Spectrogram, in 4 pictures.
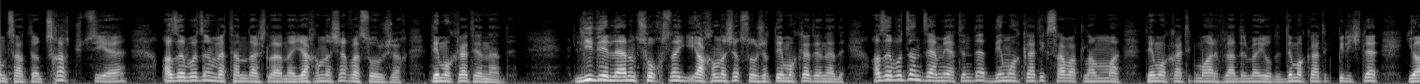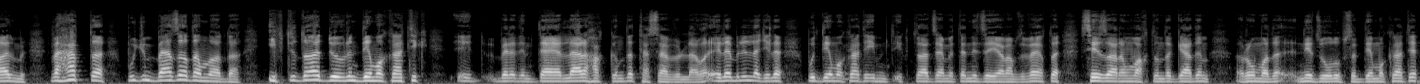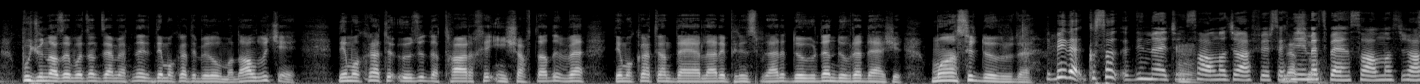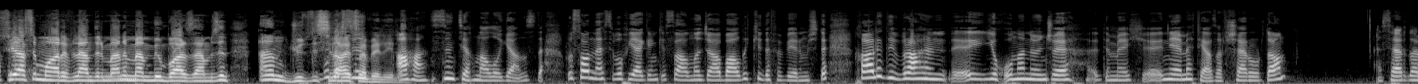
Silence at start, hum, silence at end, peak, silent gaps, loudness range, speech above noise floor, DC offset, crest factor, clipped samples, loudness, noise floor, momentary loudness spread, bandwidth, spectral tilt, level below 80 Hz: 0 s; none; 0 s; 0 dBFS; none; 8 LU; 39 dB; 0.5%; 16 dB; under 0.1%; -17 LUFS; -56 dBFS; 11 LU; 13.5 kHz; -5.5 dB/octave; -46 dBFS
